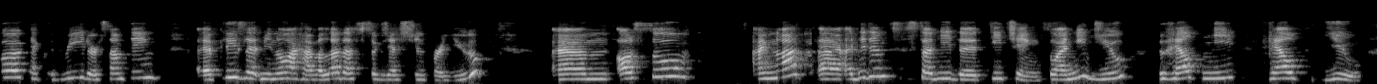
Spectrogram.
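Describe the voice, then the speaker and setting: With a French accent, a woman talks at a moderate pace in a high voice with lively intonation. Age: 20s. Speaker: language tutor. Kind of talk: online language lesson. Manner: halting.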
